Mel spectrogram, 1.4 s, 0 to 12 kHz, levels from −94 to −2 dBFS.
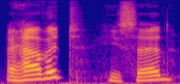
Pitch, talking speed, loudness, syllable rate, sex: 180 Hz, 220 wpm, -19 LUFS, 4.6 syllables/s, male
